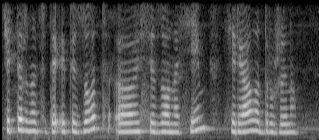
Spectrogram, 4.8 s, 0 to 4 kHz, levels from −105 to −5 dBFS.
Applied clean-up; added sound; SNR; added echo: none; none; none; none.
